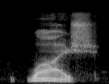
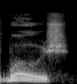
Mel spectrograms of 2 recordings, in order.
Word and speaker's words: Woj: listener to be fair i also pronounce pronounce uh wash do you know i that up too it's woes do you know how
